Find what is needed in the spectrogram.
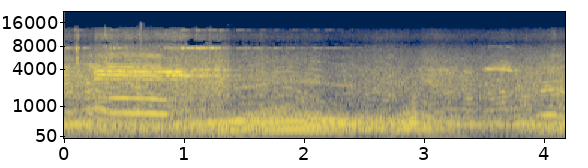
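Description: Kawasaki Z900 inline-four engine revved in two throttle blips, a longer one about one and a half seconds in and a short, sharp one near three seconds, over the voices of a market crowd.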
